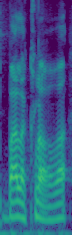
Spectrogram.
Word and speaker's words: balaclava: it's not like a good book club it's balaclava okay would you rather use two three two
